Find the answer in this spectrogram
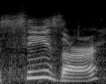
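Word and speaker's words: Siser: I forgot I'm using Caesar heat transfer vinyl that's s i s e r it is pronounced Caesar and I'll see if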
